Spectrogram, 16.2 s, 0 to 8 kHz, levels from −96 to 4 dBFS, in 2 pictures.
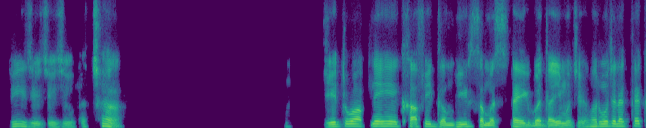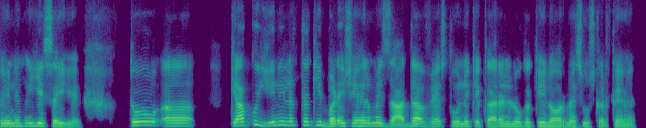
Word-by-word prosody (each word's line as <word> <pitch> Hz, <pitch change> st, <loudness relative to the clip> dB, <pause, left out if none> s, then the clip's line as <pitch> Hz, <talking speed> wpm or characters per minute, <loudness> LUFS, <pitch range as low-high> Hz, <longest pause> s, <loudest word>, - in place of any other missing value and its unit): जी, 140 Hz, 0 st, -2 dB
जी, 105 Hz, -4 st, -5 dB
जी, 95 Hz, 0 st, -6 dB
जी। 95 Hz, 0 st, -7 dB
अच्छा। 130 Hz, +5 st, -1 dB, 2.5 s
ये 120 Hz, +2 st, +4 dB
तो 145 Hz, +1 st, +3 dB
आपने 145 Hz, +1 st, +3 dB, 0.3 s
काफ़ी 115 Hz, +5 st, +2 dB
गंभीर 110 Hz, +5 st, +1 dB
समस्या 120 Hz, -1 st, +1 dB
एक 115 Hz, -2 st, +2 dB
बताई 95 Hz, +1 st, +3 dB
मुझे 100 Hz, -2 st, -3 dB
और 135 Hz, +4 st, -2 dB
मुझे 145 Hz, +1 st, +3 dB
लगता 145 Hz, +1 st, 0 dB
है -, -, +3 dB
कहीं 160 Hz, -1 st, +2 dB
न 165 Hz, +2 st, -1 dB
कहीं 165 Hz, 0 st, -2 dB
ये 165 Hz, 0 st, +3 dB
सही 115 Hz, -8 st, +1 dB
है। -, -, -6 dB, 0.6 s
तो 215 Hz, +2 st, +4 dB
अ, 165 Hz, -3 st, 0 dB, 0.5 s
क्या 190 Hz, +1 st, +5 dB
आपको 210 Hz, +4 st, 0 dB
ये 190 Hz, -1 st, -2 dB
नहीं 220 Hz, +1 st, -4 dB
लगता 210 Hz, 0 st, -3 dB
कि 210 Hz, 0 st, -4 dB
बड़े 160 Hz, +2 st, +4 dB
शहर 165 Hz, 0 st, 0 dB
में 175 Hz, -, +2 dB
ज़्यादा 140 Hz, +2 st, +3 dB
व्यस्त 145 Hz, +3 st, -5 dB
होने 140 Hz, -1 st, -1 dB
के 140 Hz, 0 st, -4 dB
कारण 135 Hz, 0 st, 0 dB
लोग 130 Hz, 0 st, -1 dB
अकेला 125 Hz, -1 st, +1 dB
और 125 Hz, 0 st, +1 dB
महसूस 120 Hz, -1 st, -4 dB
करते 100 Hz, -, -4 dB
हैं? 105 Hz, 0 st, -3 dB
140 Hz, 170 wpm, -24 LUFS, 115-165 Hz, 2.5 s, क्या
